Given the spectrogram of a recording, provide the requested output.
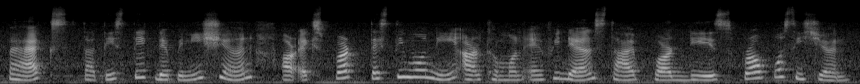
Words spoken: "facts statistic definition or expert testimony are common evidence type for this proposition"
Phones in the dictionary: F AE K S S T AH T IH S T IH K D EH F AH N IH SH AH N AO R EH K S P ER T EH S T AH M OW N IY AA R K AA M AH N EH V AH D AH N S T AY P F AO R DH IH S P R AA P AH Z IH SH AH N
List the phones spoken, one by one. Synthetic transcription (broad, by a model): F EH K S S T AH T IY S T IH K D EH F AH N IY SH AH N AO R EH K S P ER T EH S T AH M OW N IY AA R K AA M AH N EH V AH D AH N S T AY P F AO R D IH S P R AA P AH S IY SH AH N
